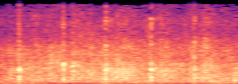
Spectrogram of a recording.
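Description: A live audience at a speaking event claps to welcome a speaker to the stage, dense even applause with a few sharper claps standing out.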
